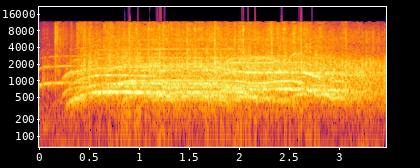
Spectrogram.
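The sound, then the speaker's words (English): A large audience at FantasyCon bursts into sustained applause and cheering, with many voices whooping and hands clapping at once, loud and steady for a few seconds before easing slightly. “Thank you, FantasyCon, for hosting us, and FantasyCon crowd for listening.”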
